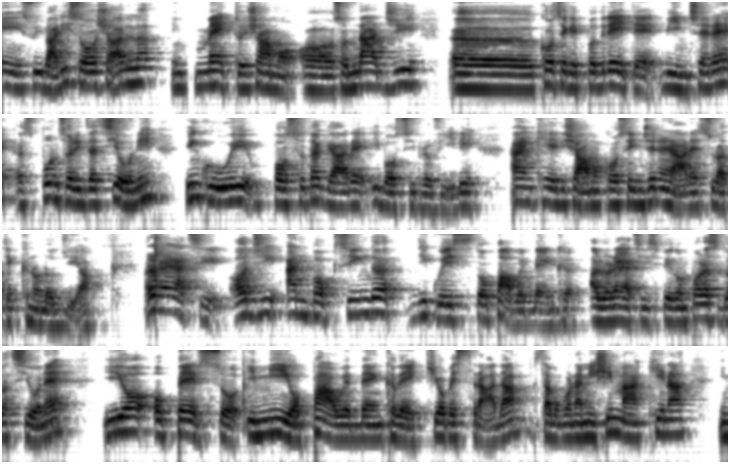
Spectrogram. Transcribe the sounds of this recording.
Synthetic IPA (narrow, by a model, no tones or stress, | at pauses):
isuivaːɾisɔːt͡ʃa̰liŋmɛt̪ːod̪it͡ʃaːmosond̪ad͡ʒːi | kɔːsek̟epːot̪ɾeːt̪evint͡ʃeɾesponsoɾid̪zːat̪sːjoːniiŋkujipɔsːot̪aɡːaːɾeʔivɔst̪ɾipɾofḭːli | aŋk̟ed̪it͡ʃaːmokɔːseind͡ʒeneɾa̰ːlesulːat̪ekːnolod͡ʒḭːa̰ | alːoːɾaɾaɡat̪sːiɔd͡ʒːianbɔksiŋɡd̪ikwest̪opawebɛŋkalːoːɾaɾaɡat̪sːispjɛːɡoumpɔlasit̪uat̪sːjoːne | iːoɔpːɛrsoilmiːopawebɛŋkvɛkːjopest̪ɾa̰ːd̪ast̪aːvokonamiːt͡ʃiːmːakʰːina | i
